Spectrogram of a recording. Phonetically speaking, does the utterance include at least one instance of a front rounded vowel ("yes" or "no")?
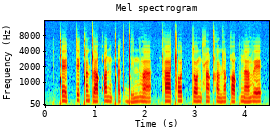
no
